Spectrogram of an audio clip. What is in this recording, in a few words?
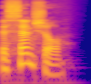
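"essential", English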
